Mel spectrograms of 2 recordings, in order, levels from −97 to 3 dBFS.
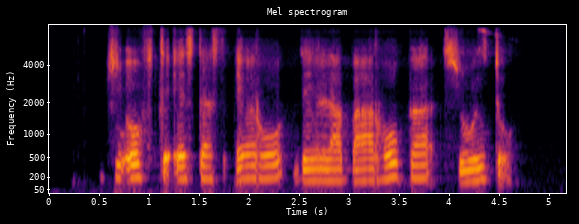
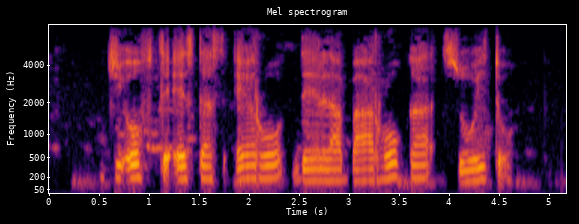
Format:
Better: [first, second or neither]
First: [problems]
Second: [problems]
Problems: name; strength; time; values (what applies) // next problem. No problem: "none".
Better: second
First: noise reduction (neural mask model DeepFilterNet 3)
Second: none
